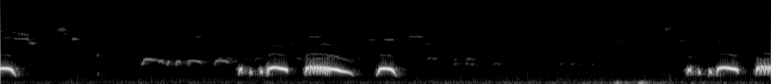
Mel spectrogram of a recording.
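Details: Spotted dove, 'thổ ồm vang' style, cooing quickly in repeated phrases. Each phrase has choppy introductory notes, a broad resonant coo falling in pitch and a brief arched ending, with faint higher whistles between phrases.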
